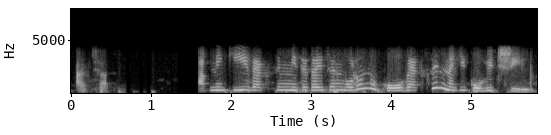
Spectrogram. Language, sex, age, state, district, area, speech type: Bengali, female, 18-30, West Bengal, Kolkata, urban, conversation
